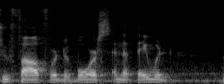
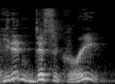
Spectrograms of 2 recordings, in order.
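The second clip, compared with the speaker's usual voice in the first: ordinary talk, nothing marked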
